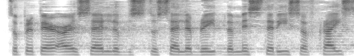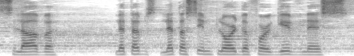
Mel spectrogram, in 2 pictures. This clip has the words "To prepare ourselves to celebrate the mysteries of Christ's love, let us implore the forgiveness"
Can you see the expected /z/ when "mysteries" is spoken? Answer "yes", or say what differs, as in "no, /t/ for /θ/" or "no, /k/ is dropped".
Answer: no, /s/ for /z/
